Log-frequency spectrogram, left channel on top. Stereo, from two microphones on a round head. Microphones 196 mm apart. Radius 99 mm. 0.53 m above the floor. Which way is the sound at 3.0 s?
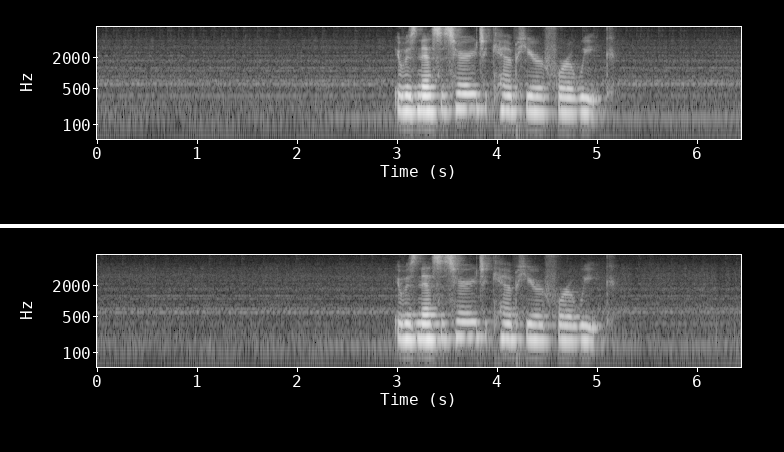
20° left (ahead or behind).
